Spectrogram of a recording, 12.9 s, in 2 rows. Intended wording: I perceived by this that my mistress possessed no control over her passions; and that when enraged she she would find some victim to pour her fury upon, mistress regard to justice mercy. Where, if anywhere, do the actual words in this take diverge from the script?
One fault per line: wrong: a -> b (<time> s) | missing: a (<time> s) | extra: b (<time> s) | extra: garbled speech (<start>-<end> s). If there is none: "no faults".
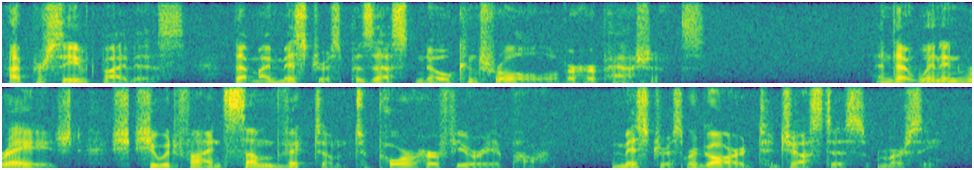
no faults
